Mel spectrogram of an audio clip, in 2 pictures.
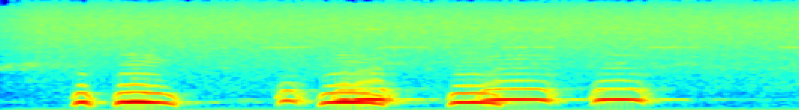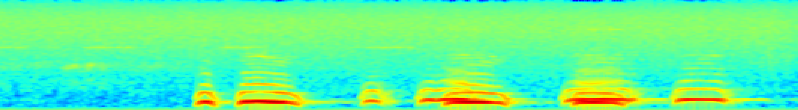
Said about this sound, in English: And if you were outside and listening earlier in February, you've heard some of the great horned owls that just don't wait for true spring to start before finding mates and laying eggs. Here's a pair duetting.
